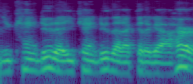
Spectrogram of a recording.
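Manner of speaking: put-on angry, complaining voice. Retelling what a player said after missing a layup: imitating an angry player. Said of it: "he got all mad and said".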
